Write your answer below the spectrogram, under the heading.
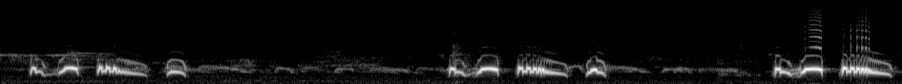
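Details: Spotted dove, a female cooing to excite males. Three phrases of soft, low hooting notes arrive roughly every 3.5 seconds, each ending in a drawn-out descending coo and a brief final note, with faint murmurs between.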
